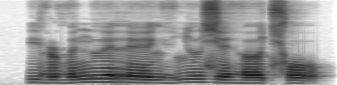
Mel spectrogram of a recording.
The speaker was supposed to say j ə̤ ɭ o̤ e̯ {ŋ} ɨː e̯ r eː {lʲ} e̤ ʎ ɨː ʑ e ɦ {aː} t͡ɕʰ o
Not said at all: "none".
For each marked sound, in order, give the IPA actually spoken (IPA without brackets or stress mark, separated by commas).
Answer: ŋ, lʲ, əː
